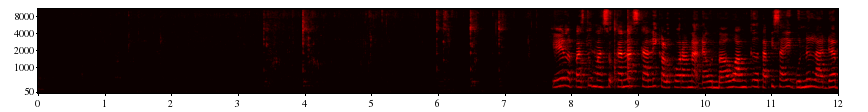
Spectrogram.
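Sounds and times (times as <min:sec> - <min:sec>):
meat sizzling in a wok: 0:00.0 - 0:09.5
metal spatula scraping wok: 0:03.3 - 0:09.6.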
